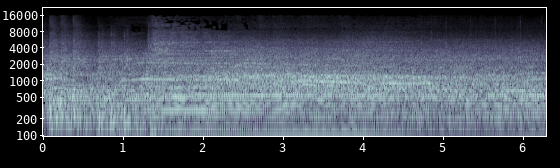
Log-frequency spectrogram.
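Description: Live rock band with distorted electric guitars, bass and drum kit: drum hits for the first second or so, then the band holds one sustained chord that rings out with a steady low bass note.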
